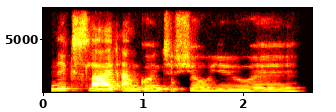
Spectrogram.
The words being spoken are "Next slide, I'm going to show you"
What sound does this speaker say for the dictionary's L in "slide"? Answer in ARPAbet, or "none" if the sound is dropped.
L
